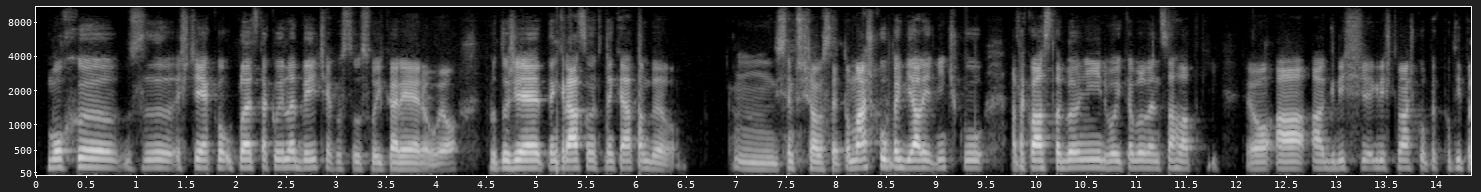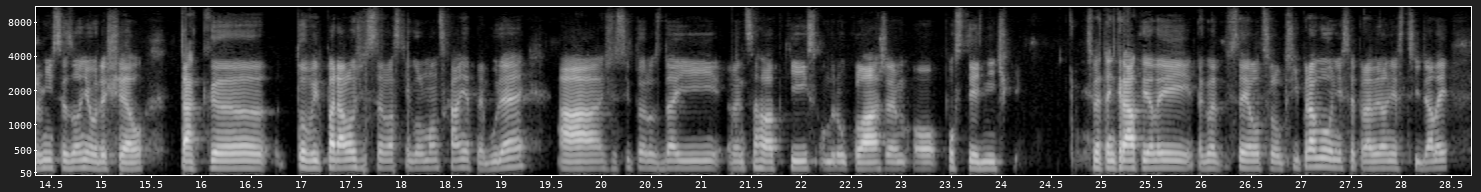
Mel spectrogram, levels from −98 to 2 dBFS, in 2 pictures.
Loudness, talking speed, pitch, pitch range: -24 LUFS, 165 wpm, 145 Hz, 140-155 Hz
